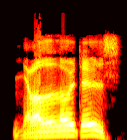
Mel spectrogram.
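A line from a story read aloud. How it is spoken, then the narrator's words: Roaring. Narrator (Russian): проревел де Дубьен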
